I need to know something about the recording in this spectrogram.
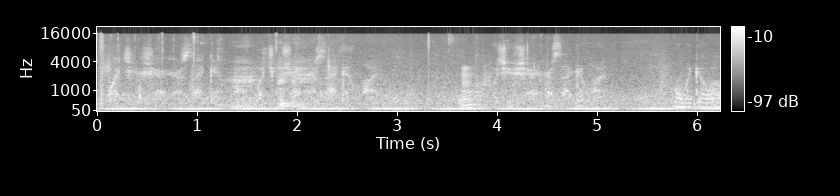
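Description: Low whispered talk, soft and broken, over a steady low hum that swells and fades in a regular beat about one and a half times a second.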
